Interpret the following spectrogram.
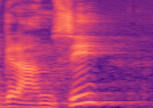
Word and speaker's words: Gramsci: Pero entonces, ya esta historia me la han oído algunos, viene un ideólogo de izquierda italiano llamado Antonio Gramsci. Se escribe G-R-A-M-S-C-I.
